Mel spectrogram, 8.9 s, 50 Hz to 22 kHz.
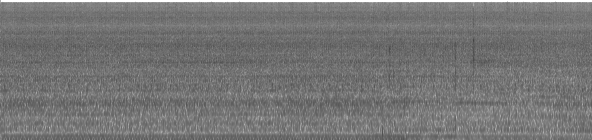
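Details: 2014 Ford Escape 1.6L after head gasket replacement, warmed up and driven: smooth, even low hum at idle with steady pitch, no ticking, knocking or misfire; runs healthy, repair called a success.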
